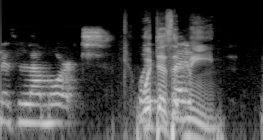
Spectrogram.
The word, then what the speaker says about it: Lamorte: How's it pronounced? My maiden name is Lamorte.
